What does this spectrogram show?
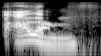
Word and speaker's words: Paalam: Paalam. That's a good, okay. It's a goodbye. Paalam. In Tagalog. Baalam?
